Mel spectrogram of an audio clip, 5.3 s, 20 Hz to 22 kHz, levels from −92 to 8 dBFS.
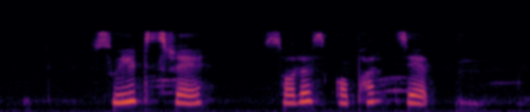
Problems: background conversations at intervals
